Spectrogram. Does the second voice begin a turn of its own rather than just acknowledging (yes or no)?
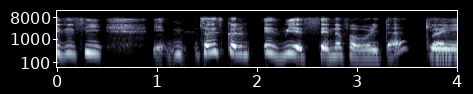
no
